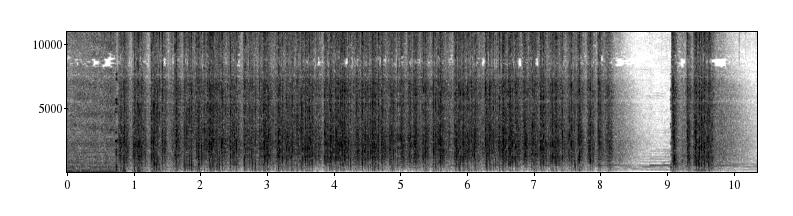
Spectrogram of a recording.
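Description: A string of firecrackers going off in a rapid, dense run of pops starting about a second in and lasting roughly seven seconds, then stopping abruptly, followed by one short final burst near the end.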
